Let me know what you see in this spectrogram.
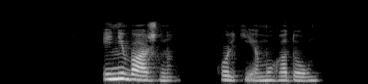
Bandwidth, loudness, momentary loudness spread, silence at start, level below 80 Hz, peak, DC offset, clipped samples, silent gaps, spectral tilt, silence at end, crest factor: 7.8 kHz; -19 LUFS; 14 LU; 1.05 s; -64 dBFS; -2 dBFS; under 0.1%; under 0.1%; 1.89-2.17 s; -5.5 dB/octave; 0.5 s; 20 dB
